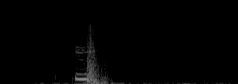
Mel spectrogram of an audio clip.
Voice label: son y, French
